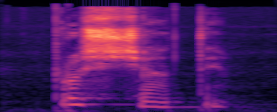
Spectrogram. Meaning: 1. to forgive, to pardon, to excuse 2. to condone 3. to absolve
- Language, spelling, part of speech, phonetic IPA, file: Ukrainian, прощати, verb, [prɔʃˈt͡ʃate], Uk-прощати.ogg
